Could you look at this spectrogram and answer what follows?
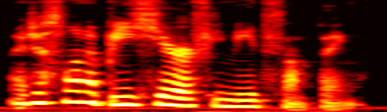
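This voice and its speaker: A woman's voice: mid-range voice, expressive, quick pace, gravelly, darkish tone, pitched above the performer's own voice. Woman acting a tired, devoted young man. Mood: reassuring. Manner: tired, mumbling, reassuring. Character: sleep-deprived young man, devoted, stubborn, softly reassuring.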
